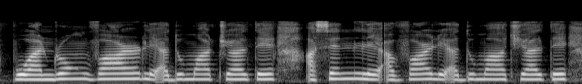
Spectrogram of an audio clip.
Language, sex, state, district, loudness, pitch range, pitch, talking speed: Mizo, female, Mizoram, Aizawl, -14 LUFS, 230-245 Hz, 235 Hz, 205 wpm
